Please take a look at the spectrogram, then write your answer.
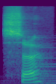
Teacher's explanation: Alveolar, the tongue touches the alveolar ridge, which is just behind the teeth, s. Postalveolar touches just behind the ridge, sh.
